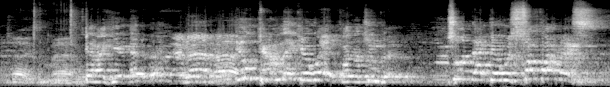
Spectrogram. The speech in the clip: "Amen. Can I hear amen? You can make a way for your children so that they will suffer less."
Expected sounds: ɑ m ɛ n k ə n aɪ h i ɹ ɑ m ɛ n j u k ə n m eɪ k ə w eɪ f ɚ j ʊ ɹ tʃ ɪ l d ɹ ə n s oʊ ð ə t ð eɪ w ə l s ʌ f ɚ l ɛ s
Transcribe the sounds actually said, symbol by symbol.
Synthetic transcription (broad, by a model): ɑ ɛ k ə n aɪ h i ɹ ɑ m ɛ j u k ə n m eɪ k ə w eɪ f ɚ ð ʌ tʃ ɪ d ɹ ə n s oʊ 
